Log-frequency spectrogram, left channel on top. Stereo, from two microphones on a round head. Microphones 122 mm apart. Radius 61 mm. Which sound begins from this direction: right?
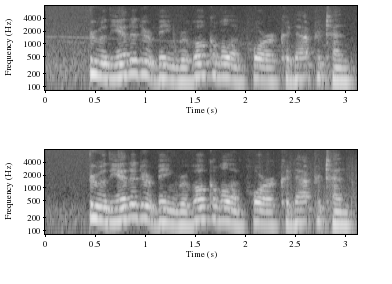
A man speaking, at 0.4 s.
